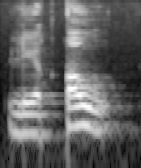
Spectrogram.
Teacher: قو حروف لین ہے، اس کو ہم نے جلد پڑھنا ہوگا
